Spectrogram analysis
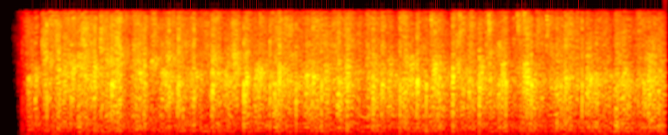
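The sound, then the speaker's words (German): A live audience, asked who in the room is brave, bursts into applause, a dense, steady wash of many hands clapping that starts abruptly and holds at full volume throughout, with no voices standing out. “denn ja, ihr habt richtig gehört, ich sitze hier gerade vor einem Publikum, es ist eine Live-Podcast-Aufnahme, möchte ich wissen, wer im Raum ist mutig? Bitte einmal klatschen.”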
